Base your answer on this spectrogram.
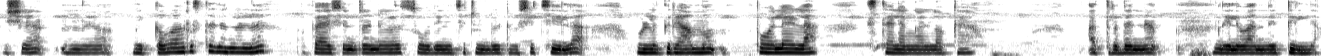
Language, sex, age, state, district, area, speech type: Malayalam, female, 30-45, Kerala, Kozhikode, rural, spontaneous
